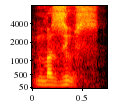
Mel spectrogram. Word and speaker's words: Mazouz: We have on with us David Mazouz. Is that pronounced?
